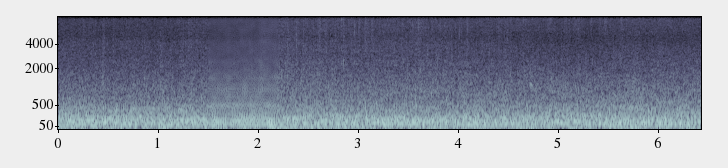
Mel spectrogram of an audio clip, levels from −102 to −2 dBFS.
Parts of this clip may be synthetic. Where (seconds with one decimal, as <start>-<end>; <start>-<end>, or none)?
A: 1.5-2.2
